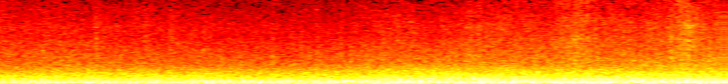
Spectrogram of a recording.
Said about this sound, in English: reveling in the natural powers of the waves.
